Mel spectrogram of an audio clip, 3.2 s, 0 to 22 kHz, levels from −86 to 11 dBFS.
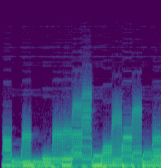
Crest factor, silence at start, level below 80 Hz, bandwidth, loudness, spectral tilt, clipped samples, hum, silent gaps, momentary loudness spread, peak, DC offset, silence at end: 14 dB; 0.05 s; -20 dBFS; 3.3 kHz; -20 LUFS; -10.5 dB/octave; under 0.1%; none; none; 4 LU; -4 dBFS; under 0.1%; 0 s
